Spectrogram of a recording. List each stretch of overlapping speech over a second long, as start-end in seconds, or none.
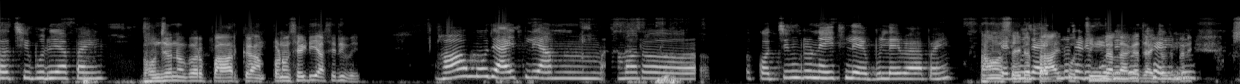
10.0-11.9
